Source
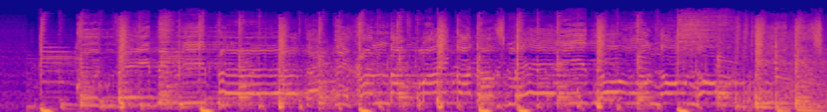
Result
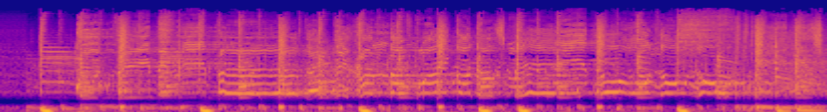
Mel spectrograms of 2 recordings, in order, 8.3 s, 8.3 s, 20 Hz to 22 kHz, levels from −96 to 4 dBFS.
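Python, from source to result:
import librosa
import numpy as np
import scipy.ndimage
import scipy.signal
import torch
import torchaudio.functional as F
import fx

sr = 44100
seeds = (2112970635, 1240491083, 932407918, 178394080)

y = scipy.signal.sosfilt(scipy.signal.ellip(3, 1.0, 50, [190.0, 750.0], 'bandstop', fs=sr, output='sos'), x)
y = fx.rider(y, sr, range_db=10, speed_s=0.5)
y = F.gain(torch.from_numpy(y), 7.0).numpy()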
